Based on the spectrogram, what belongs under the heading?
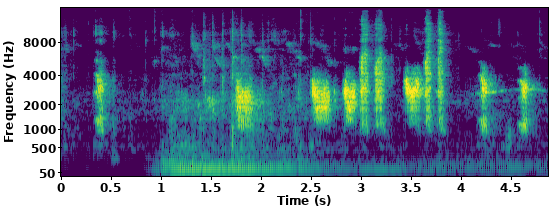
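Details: Sumatran forest chestnut-rumped babbler, a male, calling persistently: scattered loud harsh chips and squeaky notes over a steady low hum.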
